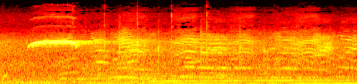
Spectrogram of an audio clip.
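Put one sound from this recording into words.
Players and onlookers shout and cheer outdoors.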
